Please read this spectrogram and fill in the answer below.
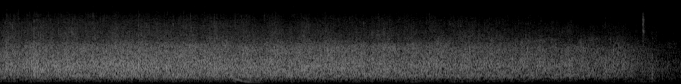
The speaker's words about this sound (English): If you're blessed by the choir, let's give them one more round of applause.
